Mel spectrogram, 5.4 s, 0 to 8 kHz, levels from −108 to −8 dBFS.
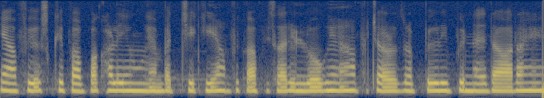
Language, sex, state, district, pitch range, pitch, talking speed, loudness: Hindi, female, Bihar, Muzaffarpur, 225-235 Hz, 235 Hz, 265 wpm, -26 LUFS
